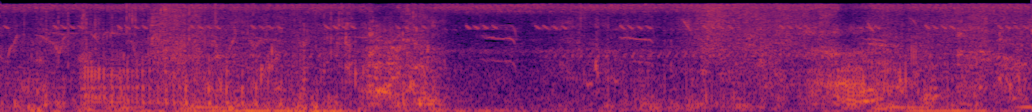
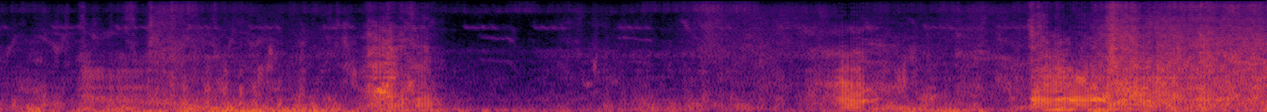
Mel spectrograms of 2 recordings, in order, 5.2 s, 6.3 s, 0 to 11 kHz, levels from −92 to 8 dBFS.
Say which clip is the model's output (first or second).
second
